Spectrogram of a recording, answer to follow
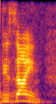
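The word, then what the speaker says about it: design: चढ़ना नेक्स्ट शब्द इसे डिजाइन डिजाइन में अगर हम जी को निकाल भी दें तो भी वो डिजाइन ही बोला जाएगा क्योंकि जी इसमें एक साइलेंट लेटर है थर्ड वर्ल्ड इसे हम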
